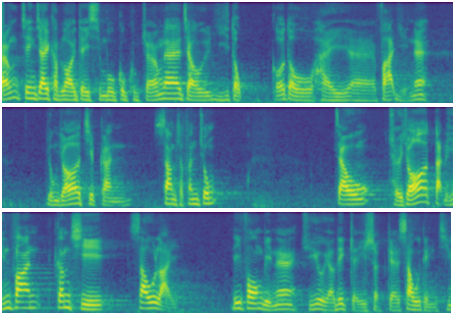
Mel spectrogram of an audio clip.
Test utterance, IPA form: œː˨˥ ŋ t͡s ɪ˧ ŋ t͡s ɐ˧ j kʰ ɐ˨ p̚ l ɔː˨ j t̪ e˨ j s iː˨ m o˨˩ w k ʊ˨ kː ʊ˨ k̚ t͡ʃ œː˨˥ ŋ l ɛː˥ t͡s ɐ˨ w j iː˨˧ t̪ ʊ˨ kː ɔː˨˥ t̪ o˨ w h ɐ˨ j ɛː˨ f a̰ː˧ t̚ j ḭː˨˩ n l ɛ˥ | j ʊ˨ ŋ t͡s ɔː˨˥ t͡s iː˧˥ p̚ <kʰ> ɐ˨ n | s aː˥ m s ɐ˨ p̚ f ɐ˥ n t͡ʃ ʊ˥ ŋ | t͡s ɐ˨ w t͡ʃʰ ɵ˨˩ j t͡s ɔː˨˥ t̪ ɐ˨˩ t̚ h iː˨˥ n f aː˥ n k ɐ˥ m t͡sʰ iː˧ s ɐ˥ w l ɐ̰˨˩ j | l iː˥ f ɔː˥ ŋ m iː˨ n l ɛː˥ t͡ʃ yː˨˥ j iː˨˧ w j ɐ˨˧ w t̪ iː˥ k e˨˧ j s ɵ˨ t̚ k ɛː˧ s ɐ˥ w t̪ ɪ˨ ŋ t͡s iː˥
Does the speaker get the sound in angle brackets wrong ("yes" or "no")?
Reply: yes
